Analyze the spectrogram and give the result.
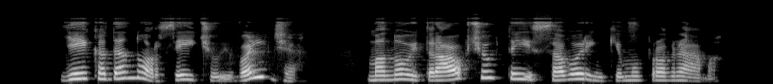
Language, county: Lithuanian, Klaipėda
